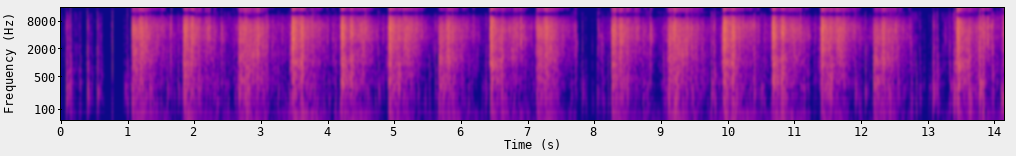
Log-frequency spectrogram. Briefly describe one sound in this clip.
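Footsteps rustle through tall grass at an even pace.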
